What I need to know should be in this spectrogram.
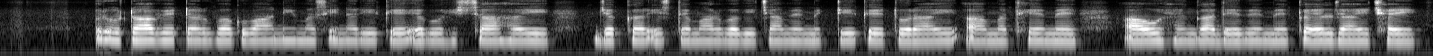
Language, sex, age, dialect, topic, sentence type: Magahi, female, 18-24, Western, agriculture, statement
